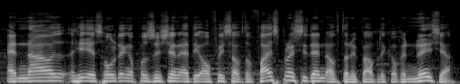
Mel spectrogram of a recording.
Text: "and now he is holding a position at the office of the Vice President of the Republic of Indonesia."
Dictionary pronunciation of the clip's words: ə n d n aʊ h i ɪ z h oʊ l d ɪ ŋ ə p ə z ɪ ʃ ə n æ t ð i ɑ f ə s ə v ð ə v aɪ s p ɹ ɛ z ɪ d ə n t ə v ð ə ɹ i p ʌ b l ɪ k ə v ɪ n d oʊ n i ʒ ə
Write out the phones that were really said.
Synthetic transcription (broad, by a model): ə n n aʊ h i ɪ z h oʊ l d ɪ ŋ ə p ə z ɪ ʃ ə n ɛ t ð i ɑ f ə s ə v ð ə v aɪ s p ɹ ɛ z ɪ d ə n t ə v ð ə ɹ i p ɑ b l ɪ k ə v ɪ n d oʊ n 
